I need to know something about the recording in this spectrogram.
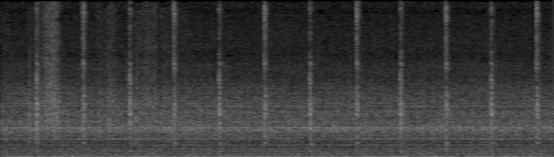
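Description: A car running, heard from inside the cabin as a steady low rumble.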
